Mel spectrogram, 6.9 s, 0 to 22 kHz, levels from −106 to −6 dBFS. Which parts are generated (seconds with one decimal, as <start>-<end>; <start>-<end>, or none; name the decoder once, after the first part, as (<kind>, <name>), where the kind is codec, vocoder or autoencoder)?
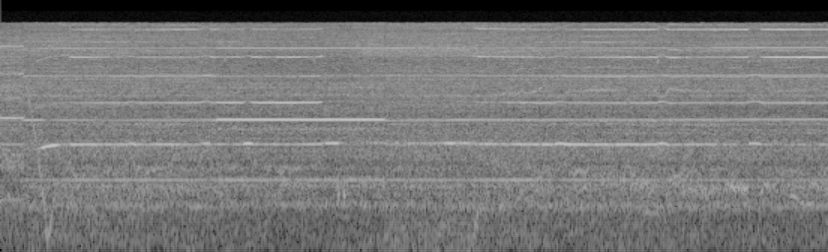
none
